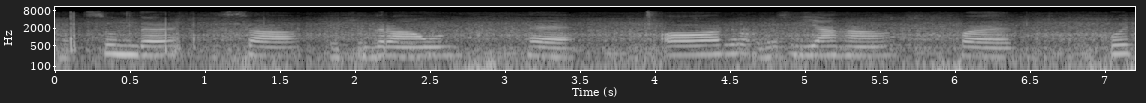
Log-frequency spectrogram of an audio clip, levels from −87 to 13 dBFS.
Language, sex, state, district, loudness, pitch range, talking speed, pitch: Hindi, female, Chandigarh, Chandigarh, -20 LUFS, 215-235 Hz, 65 wpm, 225 Hz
